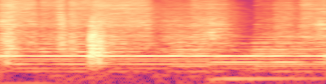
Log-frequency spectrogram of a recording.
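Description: Background music with a held note and a bass line that changes in steps. Underneath, a Scotch-Brite pad scrubs faintly over the textured plastic of a dash panel.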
